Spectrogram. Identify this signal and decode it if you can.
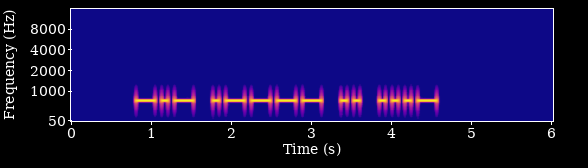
Morse code, heard as a keyed tone, about 16 wpm, 700 Hz. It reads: K1IV
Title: USA Call Signs - 4 Characters - Repeated 3x - 15wpm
